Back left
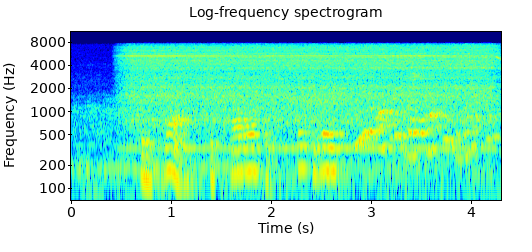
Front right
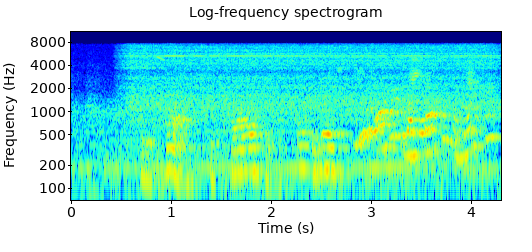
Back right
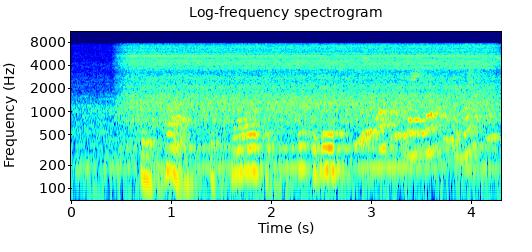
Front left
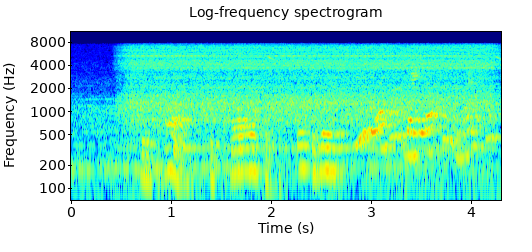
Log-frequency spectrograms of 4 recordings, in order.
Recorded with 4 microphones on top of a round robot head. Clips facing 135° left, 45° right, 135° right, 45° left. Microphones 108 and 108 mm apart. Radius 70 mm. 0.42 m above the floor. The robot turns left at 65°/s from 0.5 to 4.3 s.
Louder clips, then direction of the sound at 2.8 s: Front right 1 dB, front left 2 dB; 10° left.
